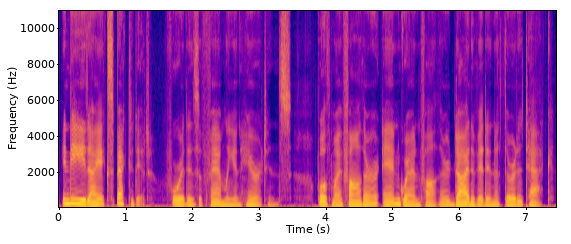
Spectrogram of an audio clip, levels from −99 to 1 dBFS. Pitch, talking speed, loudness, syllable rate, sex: 190 Hz, 175 wpm, -16 LUFS, 5.2 syllables/s, female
